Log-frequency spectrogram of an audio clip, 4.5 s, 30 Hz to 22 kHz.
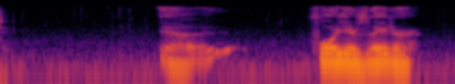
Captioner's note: pauses for 3 seconds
